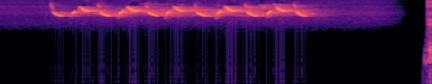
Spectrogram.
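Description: Coal Tit song: a quick, high two-note phrase, a falling note then a rising one, repeated about six times in under three seconds.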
